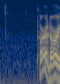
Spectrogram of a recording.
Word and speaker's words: Toradora: But like like they made multiple for Toradora, and I've never pronounced that one right either. Orimo. Toradora you had right.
